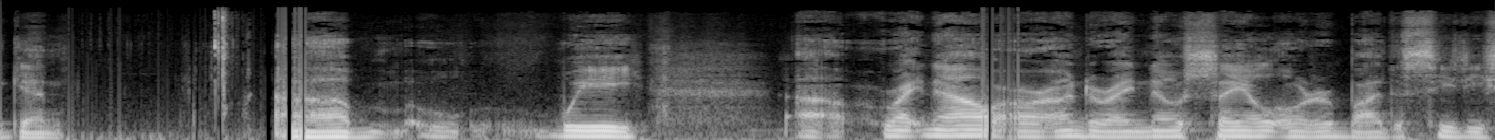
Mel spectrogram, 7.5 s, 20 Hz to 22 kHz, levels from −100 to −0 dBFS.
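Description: Twice the processor falls behind its deadlines for the roughly 10 ms audio buffers, producing processor overload crackle in the speech. From 0.34 to 1.53 s dozens of buffers are missed, each leaving a hard-edged gap of silence, so the sound tears into a dense, gritty crackle. A shorter spell from 4.91 to 5.09 s drops around ten buffers, a brief burst of the same crackle that stops once the load eases.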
